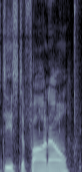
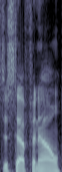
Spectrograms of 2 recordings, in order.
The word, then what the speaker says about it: Distefano: Even in my own family, like my father says Di Stefano and his sister says Di Stefano.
